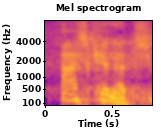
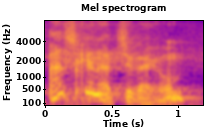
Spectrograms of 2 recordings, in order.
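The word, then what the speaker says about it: Ashkenaz: 그 성경에 보면 우리나라 말로는 어떻게 되는지 모르지만 첫 번째 아들이 아스케나츠 그래요. 영어로도 똑같이 ASH 케나츠, ASH 아쉬, 그 다음에 KENAZ 그랬어요. 그래서 한번 발음해 보세요. 이 중요한 이름이에요. 아스케나츠 그래요.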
